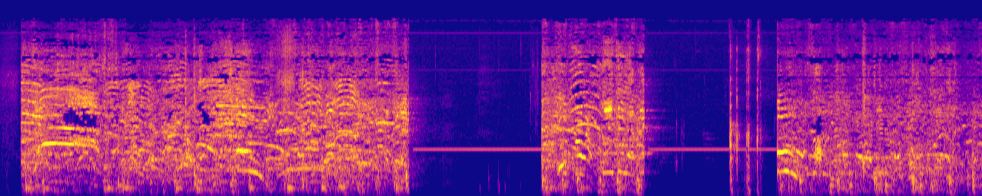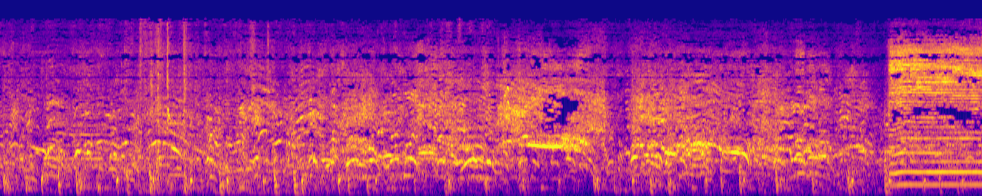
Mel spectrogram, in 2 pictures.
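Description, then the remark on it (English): A large, agitated crowd of college students shouts and yells in a continuous roar while attacking a library in Michigan. The din briefly cuts out twice, with a steady electronic beep filling the gaps, then surges back just as loud. “And so they just started attacking the library.”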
